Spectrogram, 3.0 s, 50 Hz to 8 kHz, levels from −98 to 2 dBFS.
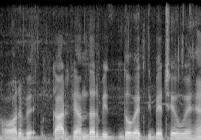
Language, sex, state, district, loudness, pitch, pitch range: Hindi, male, Jharkhand, Deoghar, -18 LUFS, 115 Hz, 110-120 Hz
